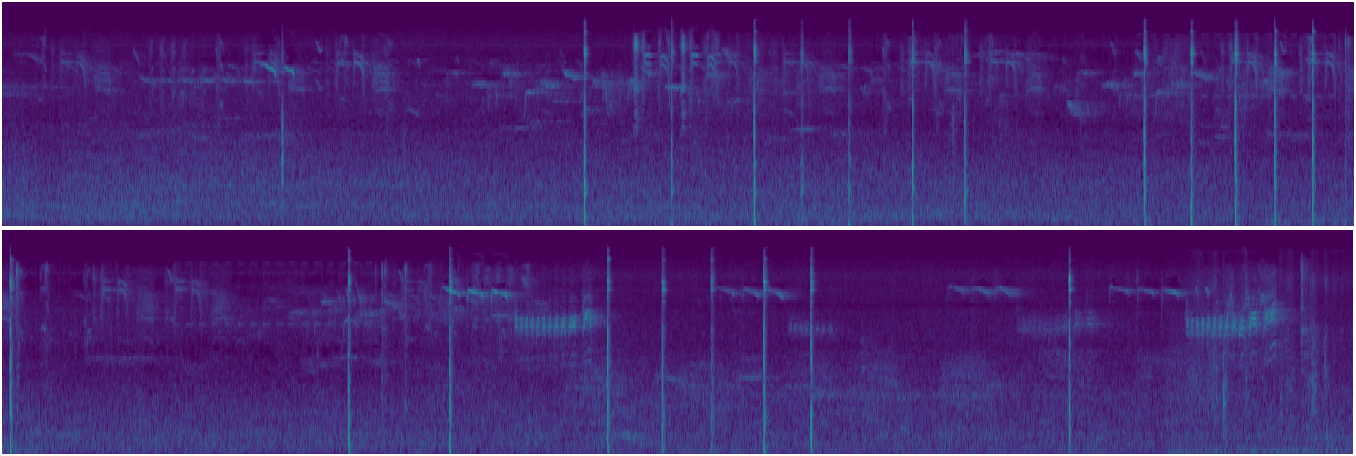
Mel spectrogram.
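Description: Birds chirping in the background, with irregular sharp taps and clicks from hand work with leather and tools at a workbench.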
